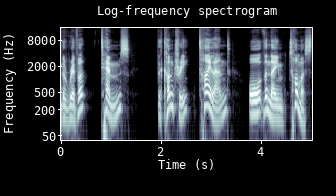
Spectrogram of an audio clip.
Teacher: that th is simply pronounced as a t sound, the same sound we see in a word like talk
